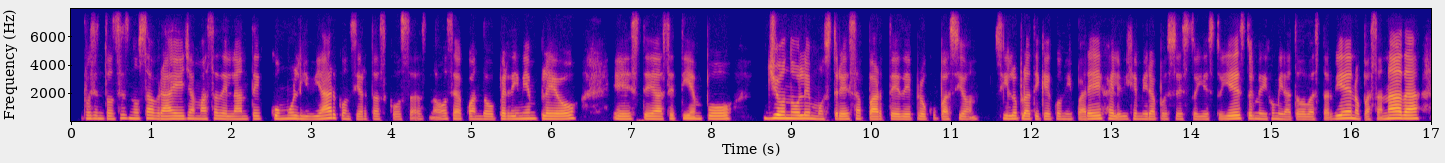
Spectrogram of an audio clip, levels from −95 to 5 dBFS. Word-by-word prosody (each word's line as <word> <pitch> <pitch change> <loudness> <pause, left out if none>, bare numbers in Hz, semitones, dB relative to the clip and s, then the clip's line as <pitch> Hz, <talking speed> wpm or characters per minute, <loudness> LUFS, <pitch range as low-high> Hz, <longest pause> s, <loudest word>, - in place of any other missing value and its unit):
pues, 215 0 -3
entonces 205 +3 -4
no 215 -1 -1
sabrá 200 -3 +2
ella 200 +1 0
más 190 +1 -4
adelante 190 0 -2
cómo 205 +1 0
lidiar 195 +5 +1
con 200 -3 -6
ciertas 180 +1 -7
cosas, 175 +1 -8
¿no? - - -5
O 195 - -3
sea, - - -1
cuando 185 -1 -3
perdí 190 0 -1
mi 205 - -1
empleo, 205 0 +1 0.4
este, 185 0 -1
hace 180 - 0
tiempo, 195 - +1 0.4
yo 230 +1 +7
no 220 -1 +4
le 220 0 +3
mostré 185 -1 -1
esa 195 +2 -2
parte 180 0 +1
de 175 0 -1
preocupación. 180 -1 -3 0.2
Sí 210 - -4
lo 205 +1 +1
platiqué 185 -2 -1
con 190 -1 -6
mi 180 -1 -9
pareja 200 +3 +1
y - - +2
le - - -3
dije: 185 +1 -6
"Mira, 180 0 -2
pues 185 -1 -7
esto 185 0 -7
y 180 - -7
esto 180 - -10
y 200 - +1
esto", 220 0 +3
el 205 - -5
me 195 - -3
dijo: 190 +2 -6
"Mira, 175 -3 -3
todo 175 - -3
va 170 - -2
a - - -2
estar 170 - -7
bien, 230 +3 +5
no 195 - 0
pasa - - -4
nada, 225 +1 +8
195 Hz, 205 wpm, -22 LUFS, 185-210 Hz, 0.4 s, nada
